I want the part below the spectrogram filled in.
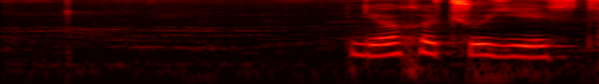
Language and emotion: Russian, neutral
